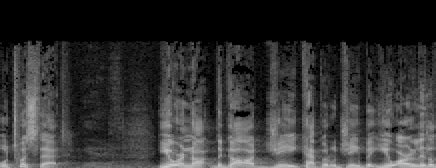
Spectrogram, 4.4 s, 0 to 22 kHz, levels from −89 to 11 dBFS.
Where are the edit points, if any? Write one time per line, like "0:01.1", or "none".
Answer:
none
